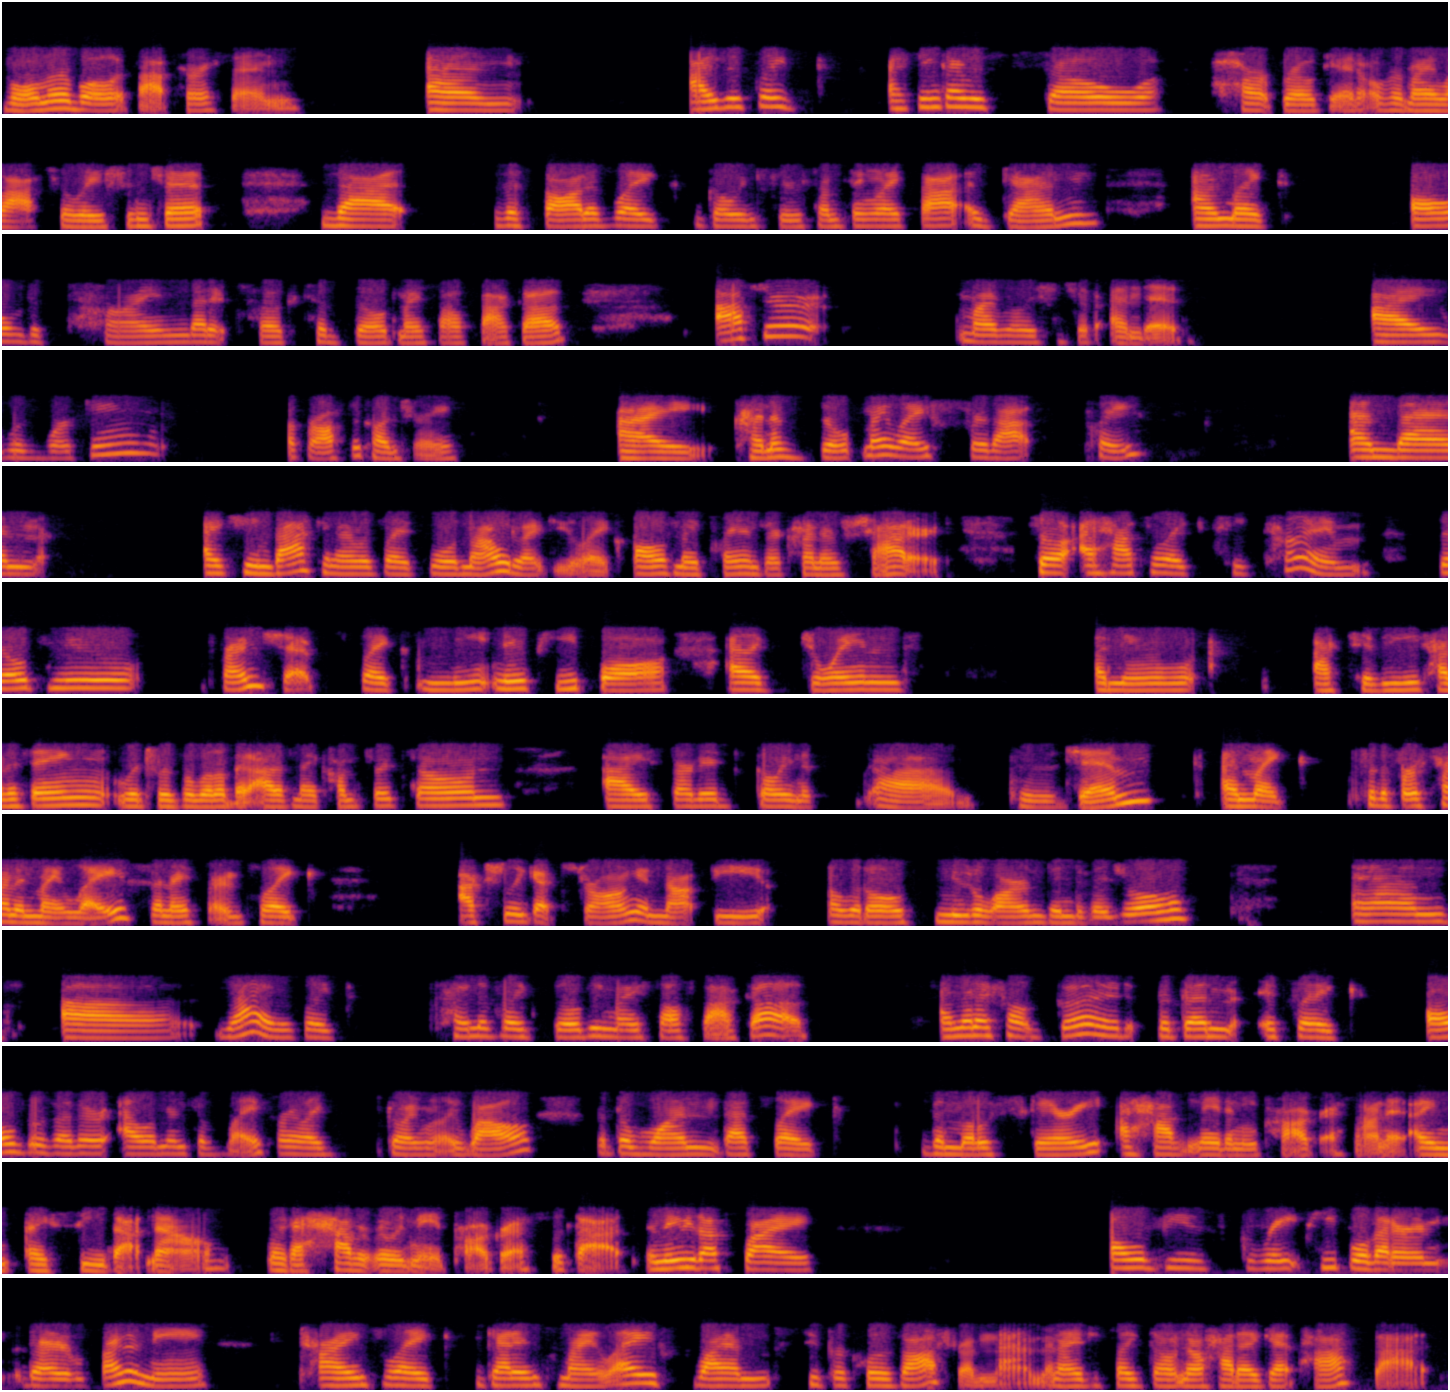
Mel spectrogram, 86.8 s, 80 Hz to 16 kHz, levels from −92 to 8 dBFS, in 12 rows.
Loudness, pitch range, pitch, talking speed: -19 LUFS, 175-205 Hz, 185 Hz, 175 wpm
